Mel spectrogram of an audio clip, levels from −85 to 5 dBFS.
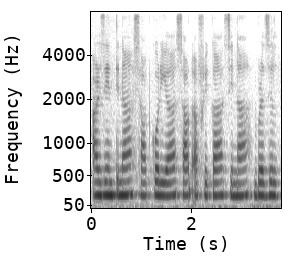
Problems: none marked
